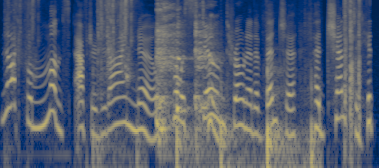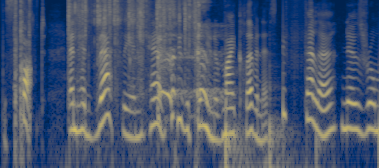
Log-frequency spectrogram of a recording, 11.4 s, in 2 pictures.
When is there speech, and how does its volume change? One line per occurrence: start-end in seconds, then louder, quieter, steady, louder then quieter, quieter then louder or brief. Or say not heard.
0.0-11.3 steady.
